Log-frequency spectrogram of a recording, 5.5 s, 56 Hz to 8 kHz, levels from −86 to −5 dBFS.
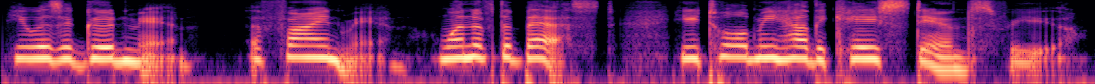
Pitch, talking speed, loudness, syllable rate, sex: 235 Hz, 230 wpm, -16 LUFS, 4.7 syllables/s, female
